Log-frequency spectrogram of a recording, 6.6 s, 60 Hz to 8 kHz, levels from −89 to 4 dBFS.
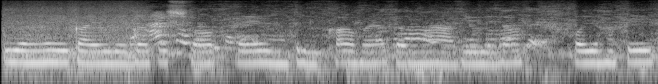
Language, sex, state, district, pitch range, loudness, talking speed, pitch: Hindi, female, Maharashtra, Mumbai Suburban, 195-210 Hz, -15 LUFS, 155 wpm, 205 Hz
